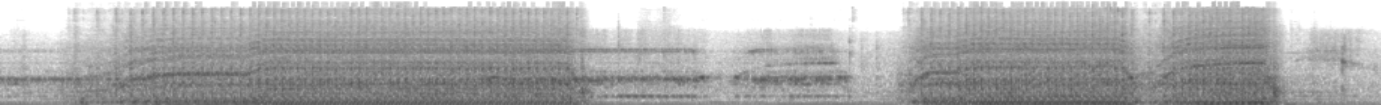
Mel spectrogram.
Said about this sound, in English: I'm just going to top stitch right down that rolled seam so that we get that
